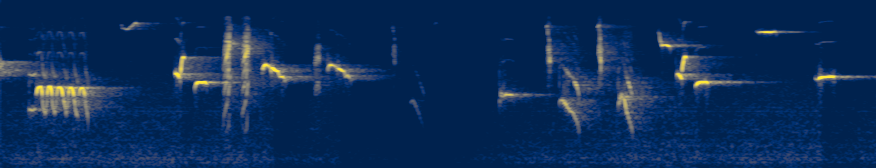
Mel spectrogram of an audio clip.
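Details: A champion greater green leafbird sings a rich medley of stuttered bursts, clipped chips, steep downslurred notes and thin high whistles. The song is meant for tutoring other birds and restoring their singing, and it breaks off for one silent second midway.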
